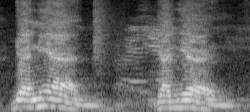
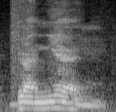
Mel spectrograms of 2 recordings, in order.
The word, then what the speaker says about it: Ghanaian: Ghanaian. It's straight on the last syllable. Ghanaian.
